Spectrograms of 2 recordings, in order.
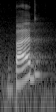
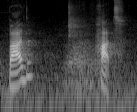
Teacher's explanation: In American, it's close to a schwa.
